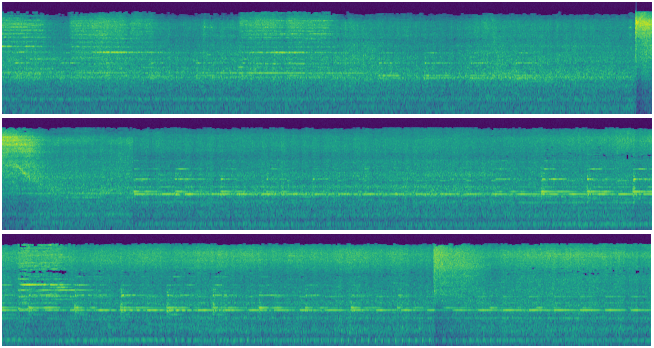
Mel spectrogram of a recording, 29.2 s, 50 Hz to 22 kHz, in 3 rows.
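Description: Amtrak GE P40DC diesel locomotives pulling a train out at low speed, with steel wheels squealing in a steady high-pitched tone. About twelve seconds in the sound gets louder and a low diesel throb comes in as the locomotives pass close by.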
